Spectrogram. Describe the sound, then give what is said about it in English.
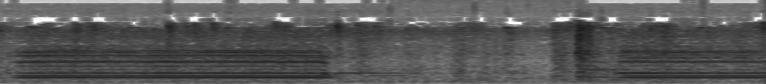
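A steam train whistle sounds as a warning, two long, loud harmonic blasts separated by a brief gap, with a sharp hiss between them and the rumble of the train running underneath. “Give a warning.”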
